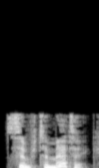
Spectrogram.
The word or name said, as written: symptomatic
